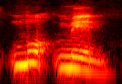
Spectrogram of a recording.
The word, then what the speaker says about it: مؤمن: It's now we have hamza here, so it's mu'min.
